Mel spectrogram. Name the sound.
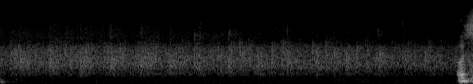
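round of applause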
